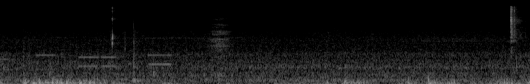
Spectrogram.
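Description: A smartphone used with a playing-card cheating device gives short electronic keypad tones as a code is entered, a few brief faint beeps scattered over a steady background hiss.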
